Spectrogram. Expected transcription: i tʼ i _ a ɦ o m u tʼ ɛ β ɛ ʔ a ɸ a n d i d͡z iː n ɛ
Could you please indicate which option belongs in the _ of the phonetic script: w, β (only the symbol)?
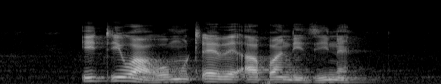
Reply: w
